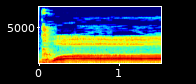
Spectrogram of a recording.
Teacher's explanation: দুইবার গোল করতে হবে। শুরুতে গোল, মাঝখানে মাদ লম্বা করতে হবে, আবার গোল।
